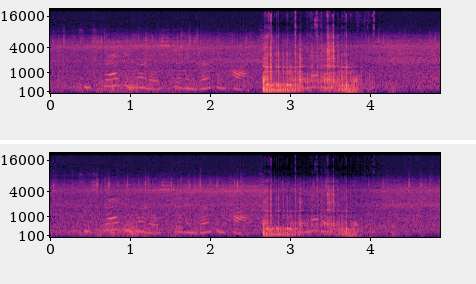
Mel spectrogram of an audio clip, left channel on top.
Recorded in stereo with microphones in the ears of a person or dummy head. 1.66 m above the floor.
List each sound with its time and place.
0.3 s a woman speaking: 10° left (ahead or behind)
2.6 s dripping: 45° left (ahead or behind)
